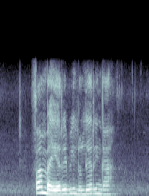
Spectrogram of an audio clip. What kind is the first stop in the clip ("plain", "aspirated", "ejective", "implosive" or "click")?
plain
